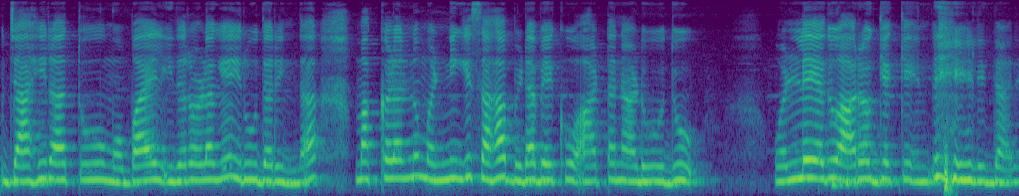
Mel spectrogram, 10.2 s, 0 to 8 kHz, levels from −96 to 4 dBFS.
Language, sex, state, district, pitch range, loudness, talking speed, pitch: Kannada, female, Karnataka, Mysore, 230-265 Hz, -21 LUFS, 75 wpm, 250 Hz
